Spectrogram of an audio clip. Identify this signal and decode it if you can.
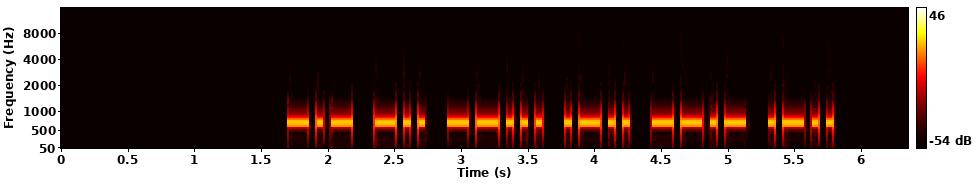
Morse code, heard as a keyed tone, about 22 wpm, 700 Hz. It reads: KD7LQL
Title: USA Call Signs - 6 Characters - Repeated 2x - 22wpm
